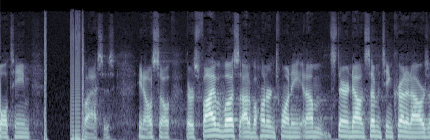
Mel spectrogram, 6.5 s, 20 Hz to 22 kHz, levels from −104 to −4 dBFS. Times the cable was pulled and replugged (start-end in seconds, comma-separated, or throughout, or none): 0.66-1.25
